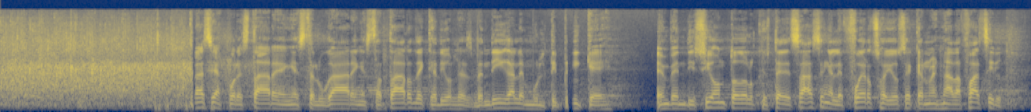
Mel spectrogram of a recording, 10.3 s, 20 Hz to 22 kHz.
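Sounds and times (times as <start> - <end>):
audience applause: 0.0 - 2.0
speech: 2.0 - 10.3.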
